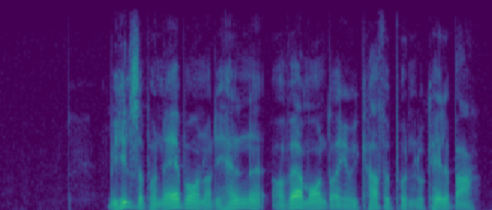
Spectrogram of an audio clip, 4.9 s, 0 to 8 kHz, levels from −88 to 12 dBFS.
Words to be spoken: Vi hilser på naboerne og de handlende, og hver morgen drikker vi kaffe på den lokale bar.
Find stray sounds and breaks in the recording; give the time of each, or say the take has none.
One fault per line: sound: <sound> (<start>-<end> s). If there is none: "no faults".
no faults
